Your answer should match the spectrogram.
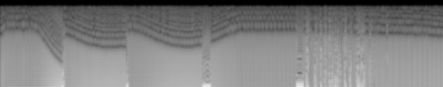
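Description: Eurorack modular synthesizer patch of Mutable Instruments Tides, Stages and an NLC Neuron playing a buzzy, harmonic-rich noise drone, its upper overtones sweeping up and down. Short clicks break in about four times.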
